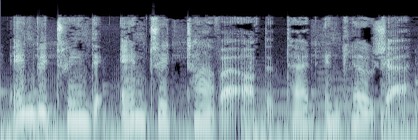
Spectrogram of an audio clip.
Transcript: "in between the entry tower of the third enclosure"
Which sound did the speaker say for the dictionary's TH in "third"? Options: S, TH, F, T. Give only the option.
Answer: T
